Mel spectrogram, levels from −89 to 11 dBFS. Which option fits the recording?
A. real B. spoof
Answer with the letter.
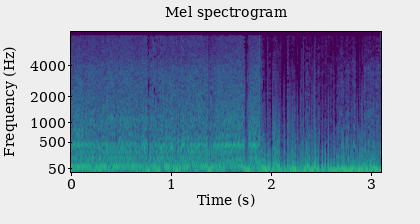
A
